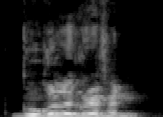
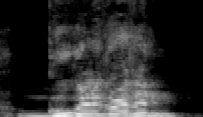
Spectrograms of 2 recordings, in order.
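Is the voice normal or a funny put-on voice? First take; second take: normal; funny. First: It is said in the speaker's normal voice. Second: It is said in a funny put-on voice.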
